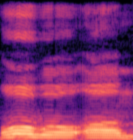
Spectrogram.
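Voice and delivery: teasing, jabbing tone. Imitating the co-host's reply to hearing there are topics. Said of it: "that is my impression of you".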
